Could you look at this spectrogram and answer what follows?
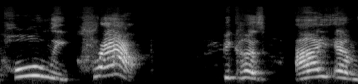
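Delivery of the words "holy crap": high, slow stunned exclamation. Retold or imitated. Realizing she's far from help, high stunned gasp. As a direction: draw it out in disbelief. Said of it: "I was like".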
